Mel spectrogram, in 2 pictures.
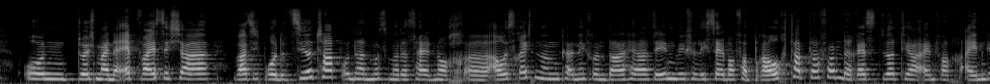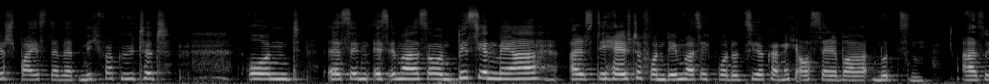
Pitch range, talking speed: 215-255 Hz, 195 wpm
